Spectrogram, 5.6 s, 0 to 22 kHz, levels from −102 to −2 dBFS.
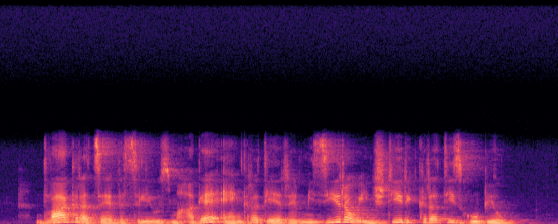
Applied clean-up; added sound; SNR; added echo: none; none; none; none.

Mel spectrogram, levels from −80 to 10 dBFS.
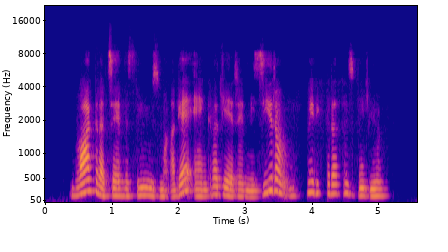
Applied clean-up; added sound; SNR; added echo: neural mask model DeepFilterNet 3.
